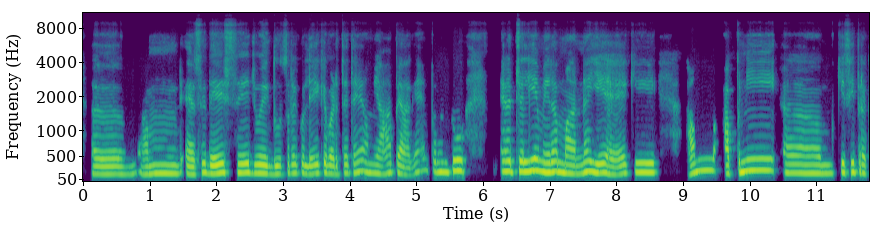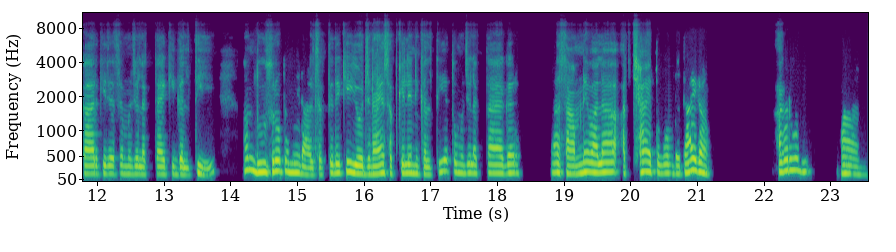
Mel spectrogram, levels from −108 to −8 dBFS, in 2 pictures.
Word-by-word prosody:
अ, -, -, -3 dB, 0.7 s
हम 160 Hz, +1 st, 0 dB
ऐसे 145 Hz, +4 st, 0 dB
देश 175 Hz, +2 st, +3 dB
से 175 Hz, 0 st, +3 dB
जो 170 Hz, 0 st, +1 dB
एक-दूसरे 155 Hz, +1 st, -1 dB
को 165 Hz, 0 st, -5 dB
लेके 160 Hz, +3 st, 0 dB
बढ़ते 160 Hz, 0 st, -2 dB
थे, 180 Hz, -, 0 dB
हम 185 Hz, -4 st, -2 dB
यहाँ 160 Hz, +1 st, -3 dB
पे 170 Hz, -, 0 dB
आ 140 Hz, -3 st, -2 dB
गए 170 Hz, +8 st, -8 dB
हैं। 220 Hz, +3 st, -10 dB
परंतु 190 Hz, +3 st, +2 dB, 0.6 s
अ, 200 Hz, 0 st, +3 dB
चलिए 200 Hz, +3 st, +4 dB
मेरा 185 Hz, +2 st, +5 dB
मानना 170 Hz, -2 st, +2 dB
ये 180 Hz, -3 st, +4 dB
है 150 Hz, +2 st, -1 dB
कि 180 Hz, +1 st, +2 dB, 0.5 s
हम 215 Hz, +7 st, 0 dB, 0.2 s
अपनी 220 Hz, +7 st, +1 dB
अ, 215 Hz, -4 st, -11 dB, 0.8 s
किसी 185 Hz, 0 st, 0 dB
प्रकार 155 Hz, -2 st, 0 dB
की 155 Hz, +2 st, -4 dB
जैसे 155 Hz, +1 st, -4 dB
मुझे 150 Hz, 0 st, -4 dB
लगता 145 Hz, 0 st, -4 dB
है 145 Hz, -1 st, 0 dB
कि 145 Hz, +1 st, -10 dB
गलती, 145 Hz, +2 st, -3 dB, 0.4 s
हम 225 Hz, -1 st, +2 dB
दूसरों 190 Hz, +2 st, +4 dB
पे 200 Hz, 0 st, -1 dB
नहीं 180 Hz, 0 st, +3 dB
डाल 140 Hz, -3 st, -1 dB
सकते। 140 Hz, +5 st, -4 dB
देखिए 175 Hz, +3 st, +2 dB
योजनाएँ 155 Hz, -1 st, +3 dB
सबके 170 Hz, 0 st, -4 dB
लिए 170 Hz, 0 st, +2 dB
निकलती 150 Hz, +3 st, -3 dB
हैं, 210 Hz, -, -1 dB
तो 185 Hz, -, -3 dB
मुझे 170 Hz, 0 st, -2 dB
लगता 165 Hz, 0 st, -4 dB
है 165 Hz, 0 st, +1 dB
अगर 170 Hz, +1 st, -1 dB, 0.6 s
अ, -, -, +4 dB
सामने 165 Hz, +2 st, +1 dB
वाला 185 Hz, +1 st, +4 dB, 0.2 s
अच्छा 180 Hz, +5 st, -1 dB
है 195 Hz, -1 st, +4 dB
तो 175 Hz, -, -3 dB
वो 170 Hz, +1 st, -2 dB
बताएगा। 185 Hz, +3 st, +3 dB, 1.1 s
अगर 210 Hz, +4 st, +3 dB
वो 230 Hz, 0 st, +1 dB, 0.7 s
हाँ। 155 Hz, -2 st, -1 dB
170 Hz, 165 wpm, -24 LUFS, 155-185 Hz, 1.1 s, मेरा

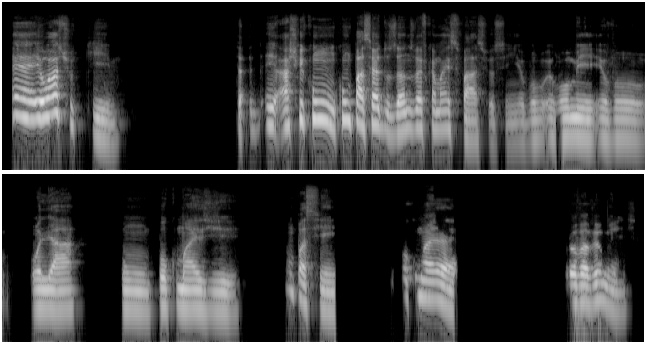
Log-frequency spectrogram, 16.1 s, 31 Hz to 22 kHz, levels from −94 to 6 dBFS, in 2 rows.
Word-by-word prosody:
É, 240 Hz, -4 st, +5 dB
eu 235 Hz, +3 st, +10 dB
acho 285 Hz, -10 st, +3 dB
que 110 Hz, -, -6 dB, 1.5 s
Da -, -, -5 dB, 0.2 s
e 180 Hz, -1 st, +1 dB
acho 165 Hz, 0 st, -2 dB
que 220 Hz, -, +3 dB
com 220 Hz, -4 st, +3 dB
com 225 Hz, +7 st, +1 dB
o 215 Hz, -, 0 dB
passar 185 Hz, -2 st, +5 dB
dos 140 Hz, -6 st, -7 dB
anos 145 Hz, +3 st, +2 dB
vai 160 Hz, -, +2 dB
ficar 160 Hz, 0 st, -8 dB
mais 155 Hz, 0 st, -5 dB
fácil, 105 Hz, -4 st, -6 dB
assim, 95 Hz, +1 st, -18 dB
eu 100 Hz, -, -13 dB
vou 110 Hz, +2 st, -10 dB
eu 115 Hz, -, -8 dB
vou 115 Hz, +2 st, -2 dB
me 115 Hz, -2 st, +2 dB
eu 115 Hz, -1 st, -6 dB
vou 110 Hz, -1 st, -7 dB, 0.3 s
olhar 120 Hz, -1 st, 0 dB, 0.5 s
com 120 Hz, -, -4 dB, 0.2 s
um 105 Hz, -, -8 dB
pouco 125 Hz, +3 st, -5 dB
mais 120 Hz, -2 st, +1 dB
de 110 Hz, -2 st, -6 dB, 0.6 s
não 225 Hz, -3 st, -11 dB
paciên 130 Hz, -, -3 dB
um -, -, -17 dB, 0.7 s
pouco 185 Hz, +1 st, -13 dB
ma 170 Hz, -2 st, +1 dB
é. 145 Hz, -7 st, +3 dB, 1.4 s
Provavelmente. 140 Hz, -7 st, 0 dB
125 Hz, 145 wpm, -22 LUFS, 110-165 Hz, 1.5 s, eu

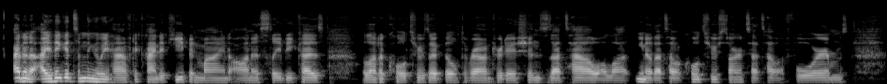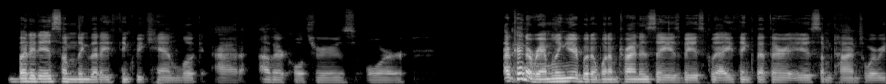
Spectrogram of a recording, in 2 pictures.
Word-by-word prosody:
I -, -, +9 dB
don't 150 Hz, -1 st, +6 dB
know. -, -, +5 dB
I 130 Hz, +1 st, +7 dB
think 155 Hz, +2 st, +4 dB
it's 160 Hz, -, +1 dB
something 145 Hz, -1 st, +2 dB
that 130 Hz, -, +3 dB
we 120 Hz, -, +1 dB
have 105 Hz, -1 st, -1 dB
to, 125 Hz, -, -8 dB
kind 110 Hz, -4 st, -1 dB
of, 105 Hz, -, -4 dB
keep 115 Hz, +2 st, -4 dB
in 105 Hz, -, -5 dB
mind, 100 Hz, 0 st, -5 dB
honestly, 100 Hz, +1 st, -5 dB
because 105 Hz, 0 st, -2 dB, 0.4 s
a -, -, -5 dB
lot 105 Hz, 0 st, 0 dB
of -, -, -4 dB
cultures 105 Hz, 0 st, -7 dB
are 105 Hz, -, +2 dB
built 100 Hz, -1 st, -4 dB
around 100 Hz, 0 st, -1 dB
traditions, 105 Hz, 0 st, -5 dB
that's 100 Hz, 0 st, -2 dB
how 105 Hz, 0 st, +1 dB
a 100 Hz, -1 st, -2 dB
lot 100 Hz, 0 st, -6 dB
you 125 Hz, -, -1 dB
know, 100 Hz, -, 0 dB
that's 100 Hz, 0 st, -2 dB
how 100 Hz, -, -1 dB
a 95 Hz, -, -11 dB
culture 115 Hz, -1 st, -7 dB
starts, 110 Hz, -1 st, -8 dB
that's 100 Hz, -, -7 dB
how 100 Hz, -1 st, -6 dB
it -, -, -18 dB
forms, 105 Hz, 0 st, -6 dB, 0.5 s
but 135 Hz, +2 st, +4 dB
it 135 Hz, -1 st, +6 dB
is 130 Hz, 0 st, +4 dB
something 120 Hz, -3 st, +2 dB
that 115 Hz, -1 st, +1 dB
I 110 Hz, -, -1 dB
think 120 Hz, +3 st, -7 dB
we 115 Hz, -, -3 dB
can 105 Hz, -2 st, -6 dB
look 105 Hz, 0 st, -6 dB
at 100 Hz, -1 st, -8 dB
other 110 Hz, -2 st, -3 dB
cultures, 105 Hz, 0 st, -9 dB
or 105 Hz, 0 st, -7 dB, 1.0 s
I'm, -, -, +6 dB
kind -, -, +9 dB
of, -, -, +9 dB
rambling 125 Hz, +3 st, +8 dB
here, 145 Hz, 0 st, +7 dB
but 125 Hz, -3 st, +4 dB
what 120 Hz, -, +3 dB
I'm 115 Hz, -, 0 dB
trying 120 Hz, -1 st, +5 dB
to 120 Hz, 0 st, +3 dB
say 110 Hz, -2 st, 0 dB
is 105 Hz, -1 st, -3 dB
basically 105 Hz, 0 st, 0 dB
I 105 Hz, +1 st, +2 dB
think 110 Hz, 0 st, -4 dB
that 110 Hz, -, -1 dB
there 110 Hz, -1 st, 0 dB
is 105 Hz, +1 st, -4 dB
some 105 Hz, -3 st, -7 dB
times 100 Hz, -1 st, -4 dB
where 100 Hz, -1 st, -3 dB
we 100 Hz, 0 st, -5 dB
105 Hz, 260 wpm, -22 LUFS, 100-120 Hz, 1.0 s, I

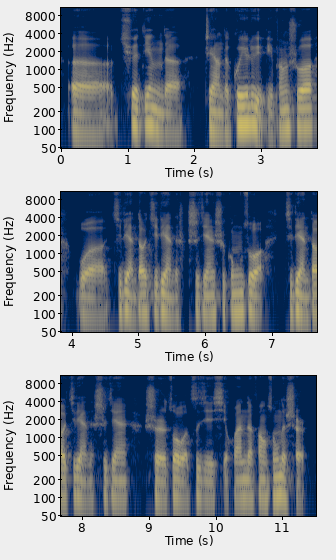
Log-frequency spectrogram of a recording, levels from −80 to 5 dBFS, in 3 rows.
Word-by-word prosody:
呃， 90 Hz, +2 st, 0 dB
确 125 Hz, -3 st, +1 dB
定 110 Hz, -5 st, +1 dB
的 90 Hz, -2 st, -2 dB, 0.3 s
这 105 Hz, -, -1 dB
样 95 Hz, -2 st, +1 dB
的 90 Hz, -, -3 dB
规 125 Hz, 0 st, +6 dB
律。 125 Hz, -4 st, +4 dB
比 90 Hz, -, -7 dB
方 100 Hz, +4 st, -2 dB
说 115 Hz, +1 st, +4 dB, 0.3 s
我 90 Hz, -3 st, 0 dB
几 110 Hz, -, -6 dB
点 110 Hz, -6 st, +1 dB
到 105 Hz, +1 st, +4 dB
几 105 Hz, 0 st, -5 dB
点 100 Hz, -5 st, +2 dB
的 95 Hz, -, -9 dB
时 100 Hz, -, -5 dB
间 100 Hz, -1 st, -1 dB
是 -, -, -7 dB
工 110 Hz, +1 st, -2 dB
作？ 105 Hz, -3 st, +2 dB, 0.3 s
几 -, -, -7 dB
点 100 Hz, -6 st, +3 dB
到 105 Hz, 0 st, +5 dB
几 100 Hz, +2 st, -10 dB
点 95 Hz, -4 st, -1 dB
的 90 Hz, -, -12 dB
时 105 Hz, -, -7 dB
间 95 Hz, -2 st, -3 dB, 0.2 s
是 90 Hz, -, 0 dB
做 100 Hz, 0 st, +2 dB
我 90 Hz, -, -1 dB
自 105 Hz, -, -6 dB
己 95 Hz, -2 st, -5 dB
喜 90 Hz, -, -7 dB
欢 95 Hz, +1 st, -2 dB
的 95 Hz, -1 st, 0 dB
放 100 Hz, 0 st, -1 dB
松 110 Hz, +2 st, 0 dB
的 105 Hz, -, +1 dB
事 -, -, -3 dB
儿？ -, -, -4 dB
100 Hz, 235 characters per minute, -24 LUFS, 90-110 Hz, 0.3 s, 规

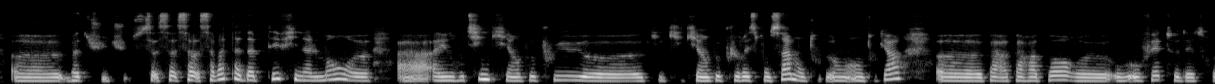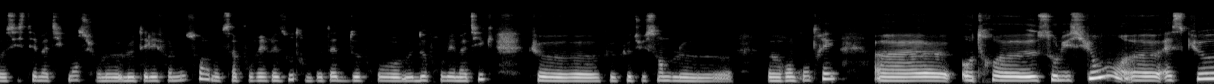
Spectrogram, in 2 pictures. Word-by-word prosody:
heu, 165 Hz, -1 st, 0 dB
bah, 180 Hz, 0 st, -2 dB
tu 180 Hz, -, -11 dB
tu 280 Hz, -, -16 dB
ça -, -, -4 dB
ça 195 Hz, -, -2 dB
ça 195 Hz, +1 st, +1 dB
ça 200 Hz, -, -2 dB
va 240 Hz, -, +2 dB
t'adapter 255 Hz, +2 st, 0 dB
finalement, 205 Hz, -1 st, -2 dB
heu, 175 Hz, -1 st, 0 dB, 0.3 s
à 85 Hz, 0 st, -2 dB
à -, -, 0 dB
une 180 Hz, 0 st, +3 dB
routine 185 Hz, +7 st, +3 dB
qui 230 Hz, -5 st, -8 dB
est -, -, 0 dB
un 170 Hz, -, +1 dB
peu 180 Hz, +2 st, -4 dB
plus, 195 Hz, 0 st, -2 dB
heu, 160 Hz, -1 st, +2 dB
qui 165 Hz, -, -14 dB
qui 160 Hz, +1 st, -13 dB
qui 160 Hz, -, -8 dB
est -, -, +4 dB
un 165 Hz, -, +4 dB
peu 190 Hz, -, -1 dB
plus 185 Hz, +1 st, -6 dB
responsable, 180 Hz, +5 st, +1 dB
en 175 Hz, -, -3 dB
tout -, -, -18 dB
en 175 Hz, 0 st, -1 dB
en -, -, -1 dB
tout 165 Hz, +1 st, -19 dB
cas, 245 Hz, +8 st, -1 dB, 0.3 s
heu, 165 Hz, -2 st, +2 dB
par 165 Hz, -2 st, -3 dB
par 175 Hz, -1 st, -2 dB
rapport, 175 Hz, +1 st, -1 dB
heu, 160 Hz, -1 st, +1 dB
au 170 Hz, 0 st, -1 dB
au -, -, -1 dB
fait 200 Hz, 0 st, -6 dB
d'être 165 Hz, 0 st, -3 dB
systématiquement 175 Hz, +3 st, -8 dB
sur 165 Hz, -4 st, -10 dB
le 165 Hz, 0 st, 0 dB
le 170 Hz, 0 st, 0 dB
téléphone 175 Hz, +1 st, -2 dB
le 195 Hz, -, -7 dB
soir. 245 Hz, +3 st, -4 dB
Donc 175 Hz, -6 st, -6 dB
ça 175 Hz, -, -4 dB
pourrait 175 Hz, +1 st, -4 dB
résoudre 175 Hz, +7 st, -4 dB
peut-être 170 Hz, 0 st, -3 dB
2 175 Hz, +2 st, -1 dB
pro 170 Hz, -1 st, -1 dB
2 170 Hz, +3 st, -1 dB
problématiques 180 Hz, +6 st, -3 dB, 0.4 s
que, 185 Hz, -, +2 dB
heu, 160 Hz, -2 st, +4 dB
que -, -, -3 dB
que 165 Hz, +2 st, -5 dB
tu 175 Hz, 0 st, -11 dB
sembles, 180 Hz, -1 st, -2 dB
heu 155 Hz, -1 st, -3 dB, 0.4 s
heu, 170 Hz, -, +3 dB
rencontrer. 190 Hz, +9 st, -1 dB, 0.4 s
Heu, 175 Hz, -1 st, +5 dB
autre 185 Hz, -2 st, +6 dB
solution, 280 Hz, -, +3 dB
heu, 185 Hz, -2 st, +4 dB
est-ce 195 Hz, +1 st, 0 dB
que, 255 Hz, -, -3 dB
175 Hz, 190 wpm, -19 LUFS, 165-195 Hz, 0.4 s, autre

